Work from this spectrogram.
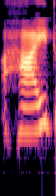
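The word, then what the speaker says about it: height: अगर इसको हम पढ़ेंगे तो हेट पढ़ेंगे। अगर इ आई जी एच की अभी मैंने ध्वनि बताई है साउंड कि ई आई जी एच को ए पढ़ते हैं। नहीं इसको आपको हाइट पढ़ना है। यहां ए नहीं आई पढ़ा जाता है। ई आई जी एच क्या पढ़ा जाता है? आई आई पढ़ा जाता है। ठीक है? यह याद रखना है। इसको हाइट पढ़ेंगे।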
